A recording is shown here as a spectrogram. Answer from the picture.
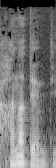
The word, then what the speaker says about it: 放出: 放出と書いて花店って読んだりするじゃん。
